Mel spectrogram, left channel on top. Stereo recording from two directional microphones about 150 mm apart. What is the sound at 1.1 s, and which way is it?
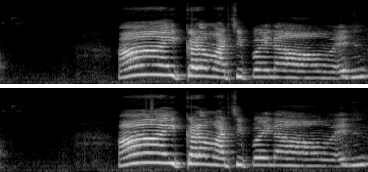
A child's voice, 40° right (ahead or behind).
